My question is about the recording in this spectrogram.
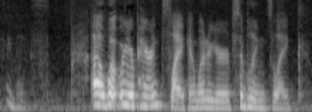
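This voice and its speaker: A woman interviewing, asking questions gently and rephrasing them to help the speaker understand. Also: mid-range voice, expressive, a little fast. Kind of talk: oral history interview.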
